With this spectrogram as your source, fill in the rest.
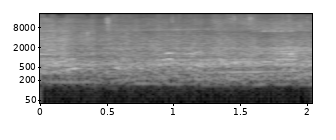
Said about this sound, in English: We go racing in the Classic Hot Rod final here at Hednesford.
